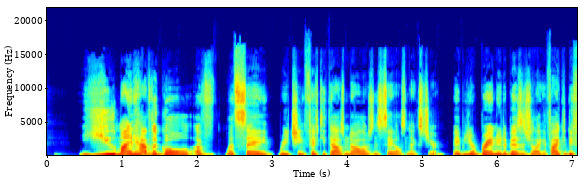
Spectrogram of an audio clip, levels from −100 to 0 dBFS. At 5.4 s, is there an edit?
yes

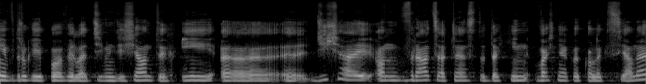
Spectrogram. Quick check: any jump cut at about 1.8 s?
yes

